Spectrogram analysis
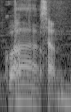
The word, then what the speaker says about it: GWPTMT: Gwuptumt. Gwuptumt? Yeah, that's how you pronounce it. Gwuptumt.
